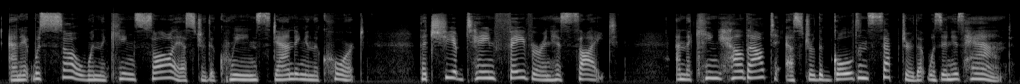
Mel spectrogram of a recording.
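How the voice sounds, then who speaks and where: A woman giving a solemn, measured scripted narration of scripture. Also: a little high, no echo, studio quality. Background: music.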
